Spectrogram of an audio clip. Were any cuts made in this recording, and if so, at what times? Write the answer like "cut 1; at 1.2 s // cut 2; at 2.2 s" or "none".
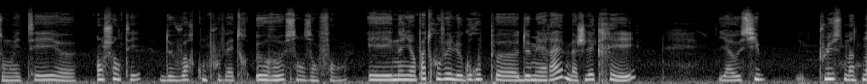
cut 1; at 7.1 s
